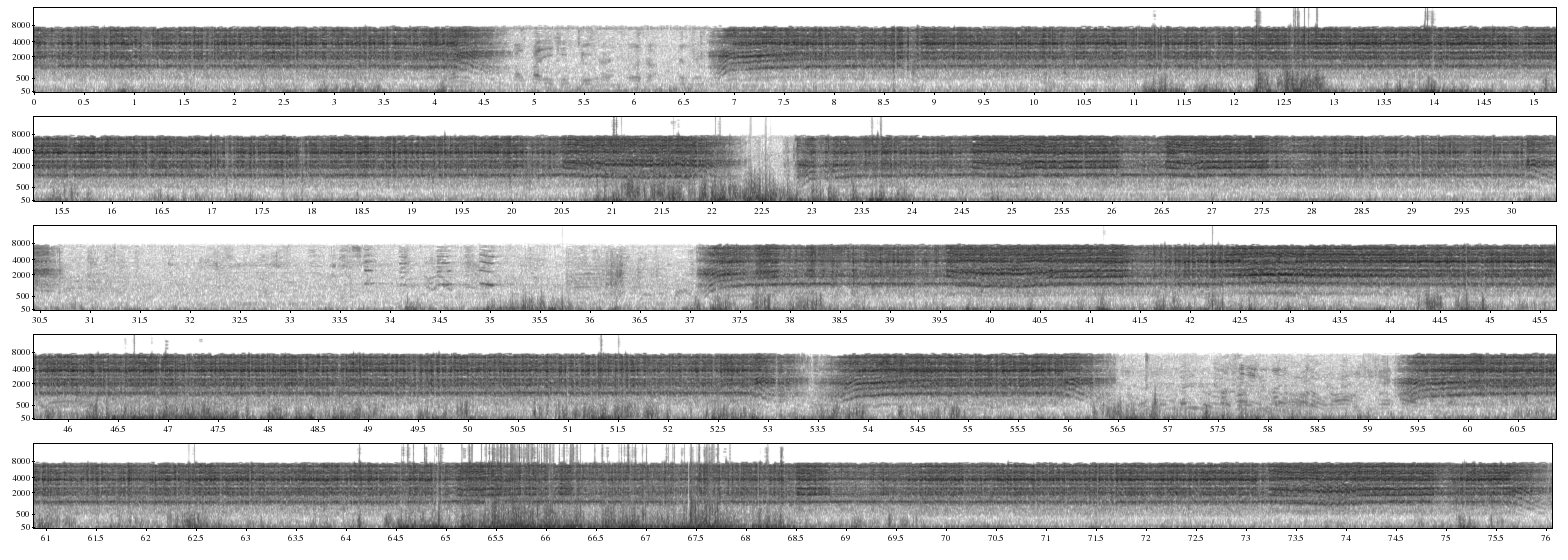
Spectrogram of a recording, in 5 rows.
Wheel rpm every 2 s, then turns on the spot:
160, 160, 40, 80, 160, 160, 160, 160, 160, 160, 150, 80, 160, 160, 160, 20, 0, 0, 40, 160, 160, 160, 160, 160, 160, 160, 110, 140, 20, 30, 160, 160, 160, 160, 160, 160, 160, 140.
none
